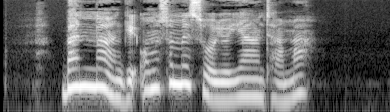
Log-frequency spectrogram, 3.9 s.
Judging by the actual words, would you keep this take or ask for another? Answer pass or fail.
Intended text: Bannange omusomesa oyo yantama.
pass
